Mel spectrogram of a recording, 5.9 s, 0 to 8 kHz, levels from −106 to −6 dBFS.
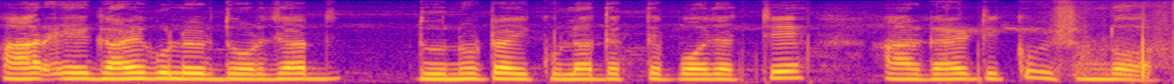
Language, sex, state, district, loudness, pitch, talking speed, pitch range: Bengali, male, Assam, Hailakandi, -18 LUFS, 190 Hz, 145 wpm, 185-200 Hz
